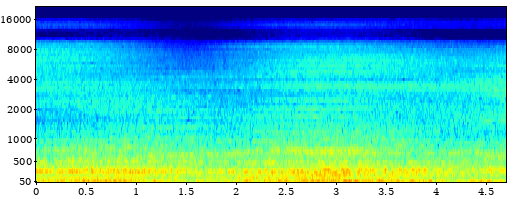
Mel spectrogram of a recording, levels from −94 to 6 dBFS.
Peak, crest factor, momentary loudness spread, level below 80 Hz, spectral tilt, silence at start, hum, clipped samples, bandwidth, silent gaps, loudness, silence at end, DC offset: -10 dBFS; 14 dB; 7 LU; -32 dBFS; -6 dB/octave; 0 s; none; under 0.1%; 15 kHz; none; -27 LUFS; 0 s; under 0.1%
